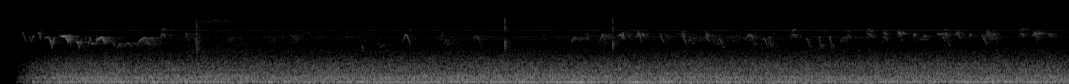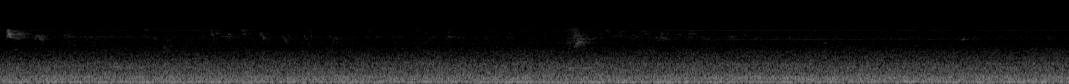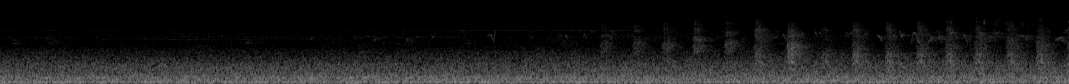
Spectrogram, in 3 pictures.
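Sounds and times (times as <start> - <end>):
birds chirping: 5.5 - 14.2, 25.3 - 32.0.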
